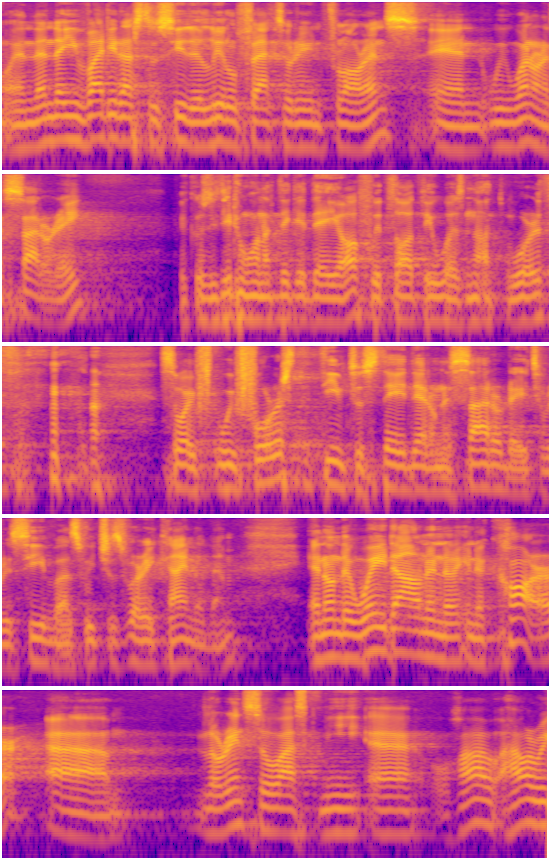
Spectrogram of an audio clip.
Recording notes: Recorded at the European Coffee Symposium 2023 in Barcelona. Recorded at the European Coffee Symposium 2023 in Barcelona.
